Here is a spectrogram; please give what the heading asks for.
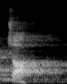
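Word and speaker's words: chalk: এই এল টা কিন্তু উচ্চারণ হয় না কি উচ্চারণ হয় চক এল টা বাদ দিয়ে হচ্ছে এটাকে বলা হয়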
